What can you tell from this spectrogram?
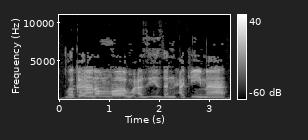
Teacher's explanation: ينقطع الصوت مع الألف ولا يمتد فيصبح هاء وهذه كثيرة عند القراء حكيمة ما هكذا نعم وكان الله عزيزا حكيما أيوة.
